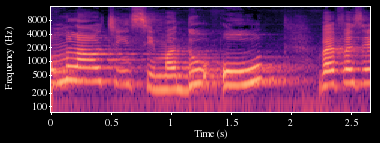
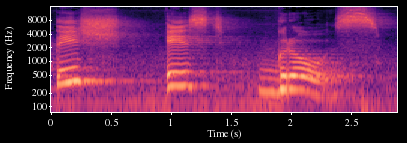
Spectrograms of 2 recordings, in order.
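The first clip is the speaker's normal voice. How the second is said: der Tisch ist groß, said very slowly and clearly; slow model sentence; much slower than usual. Shown as a demonstration. Teacher to Brazilian students, slow clear German model sentence. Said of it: "a primeira frase".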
